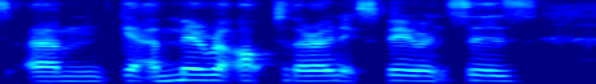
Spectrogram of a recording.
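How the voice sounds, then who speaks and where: Over a quiet background, a woman talks with a British accent. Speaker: artist and journaling facilitator. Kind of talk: presentation with slides. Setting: online video call. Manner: hesitant, many fillers.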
